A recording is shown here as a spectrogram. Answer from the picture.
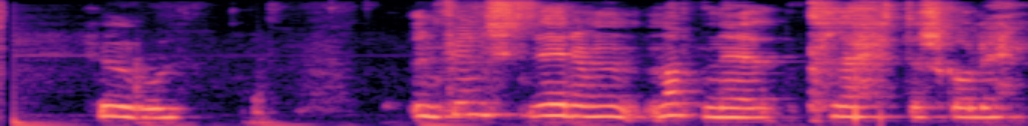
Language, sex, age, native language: Icelandic, male, 12, Icelandic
